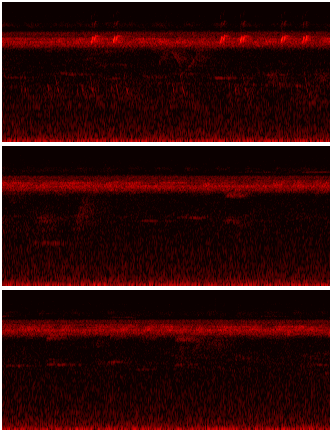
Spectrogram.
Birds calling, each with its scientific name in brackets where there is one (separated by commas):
Dusky-capped Greenlet (Pachysylvia hypoxantha), Gray Antbird (Cercomacra cinerascens), Black-faced Antthrush (Formicarius analis), Thrush-like Wren (Campylorhynchus turdinus), Screaming Piha (Lipaugus vociferans), Hauxwell's Thrush (Turdus hauxwelli)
